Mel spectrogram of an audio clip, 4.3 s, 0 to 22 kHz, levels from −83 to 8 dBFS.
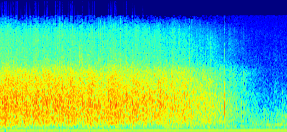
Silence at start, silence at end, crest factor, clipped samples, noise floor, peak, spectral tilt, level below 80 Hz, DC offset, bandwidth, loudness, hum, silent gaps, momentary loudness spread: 0 s; 0 s; 10 dB; 0.5%; -30 dBFS; 0 dBFS; -3 dB/octave; -32 dBFS; under 0.1%; 14 kHz; -9 LUFS; none; none; 12 LU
